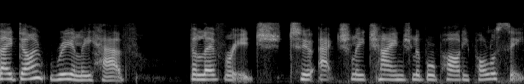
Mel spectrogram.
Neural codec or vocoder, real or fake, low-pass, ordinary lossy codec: none; real; 7.2 kHz; Opus, 24 kbps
